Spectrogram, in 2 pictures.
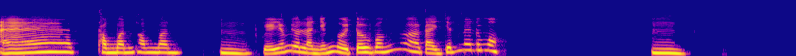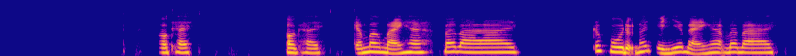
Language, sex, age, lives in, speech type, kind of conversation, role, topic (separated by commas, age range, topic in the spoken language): Vietnamese, female, 25-29, United States, conversation, unstructured, none, Bạn sẽ làm gì nếu bất ngờ nhận được một khoản tiền lớn?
